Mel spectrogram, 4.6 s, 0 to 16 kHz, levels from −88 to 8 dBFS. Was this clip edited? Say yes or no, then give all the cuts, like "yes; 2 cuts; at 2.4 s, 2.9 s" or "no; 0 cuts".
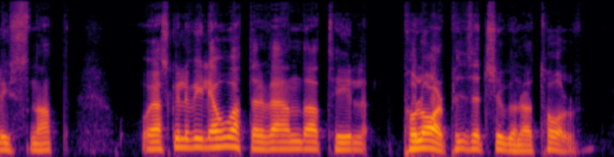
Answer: no; 0 cuts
